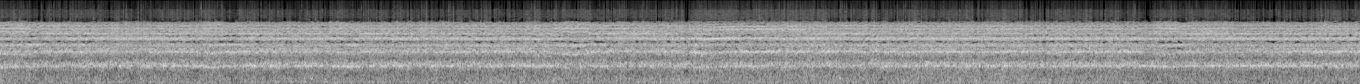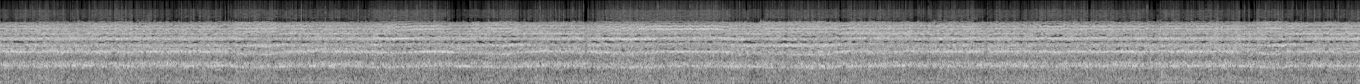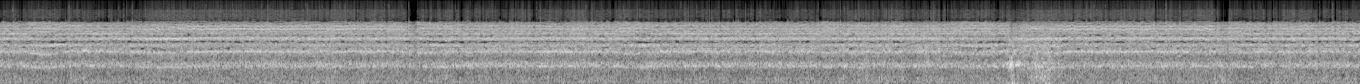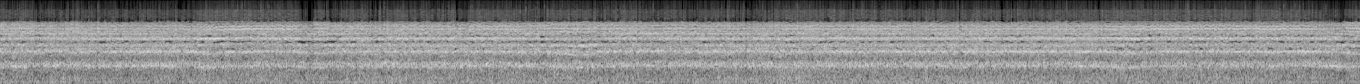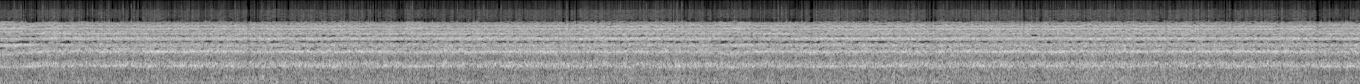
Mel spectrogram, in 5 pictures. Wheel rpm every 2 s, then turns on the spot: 230, 230, 230, 230, 230, 230, 230, 230, 230, 220, 220, 230, 230, 230, 230, 230, 230, 230, 220, 220, 230, 230, 230, 230, 230, 230, 230, 230, 230, 230, 230, 230, 230, 230.
none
